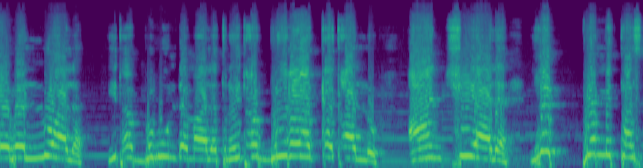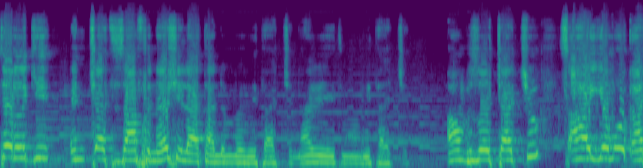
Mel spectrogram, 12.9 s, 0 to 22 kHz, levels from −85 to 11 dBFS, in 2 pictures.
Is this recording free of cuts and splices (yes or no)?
yes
